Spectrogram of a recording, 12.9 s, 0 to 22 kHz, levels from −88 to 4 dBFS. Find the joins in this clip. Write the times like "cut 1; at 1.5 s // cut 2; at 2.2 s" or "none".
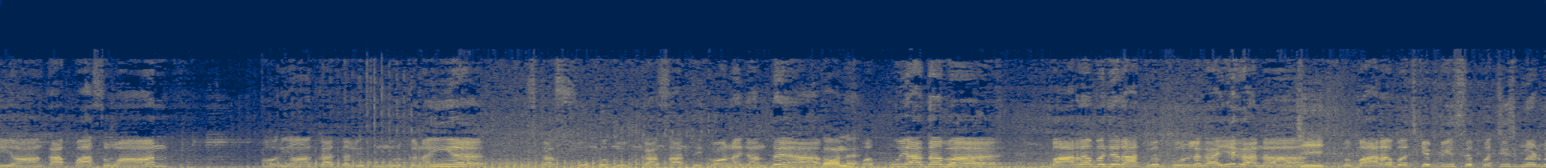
none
